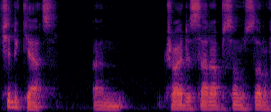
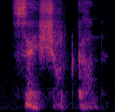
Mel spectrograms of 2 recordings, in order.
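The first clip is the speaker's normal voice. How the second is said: hushed, whispered voice. Whispering a hint into another character's ear: whispering. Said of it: "whisper into her ear".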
